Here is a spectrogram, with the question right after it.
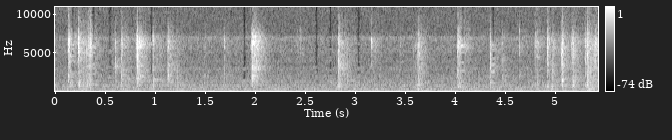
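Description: Python code being typed on a computer keyboard, a steady run of quick, close key clicks with occasional louder strokes over a constant low hum, no talking.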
